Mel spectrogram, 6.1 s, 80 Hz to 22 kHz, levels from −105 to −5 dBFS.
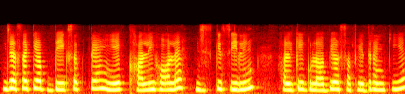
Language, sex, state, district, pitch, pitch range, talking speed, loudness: Hindi, female, Bihar, Kaimur, 285 Hz, 270-315 Hz, 185 wpm, -16 LUFS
